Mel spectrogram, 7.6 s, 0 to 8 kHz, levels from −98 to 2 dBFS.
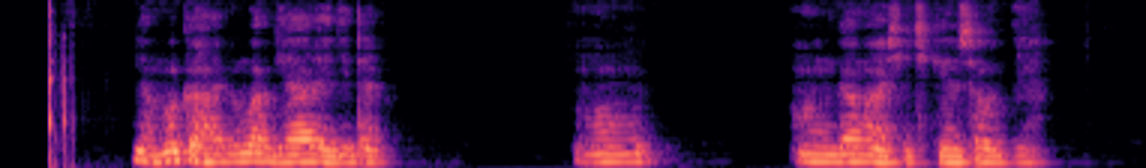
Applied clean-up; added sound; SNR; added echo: neural mask model DeepFilterNet 3.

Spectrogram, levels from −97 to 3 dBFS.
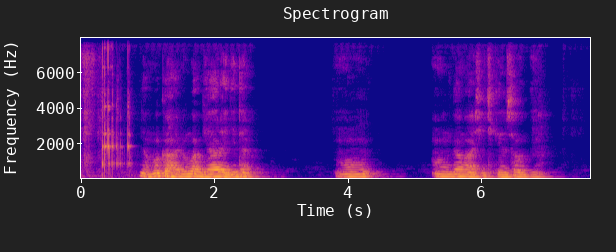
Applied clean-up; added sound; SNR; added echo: none; Chink, clink; 10 dB; reverberation time 0.5 s.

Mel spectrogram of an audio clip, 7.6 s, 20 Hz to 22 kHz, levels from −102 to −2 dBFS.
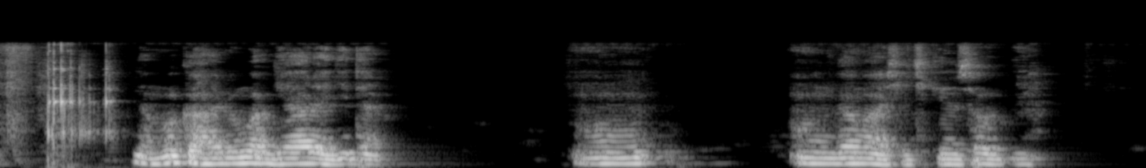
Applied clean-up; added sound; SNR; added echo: classical method WPE with log-MMSE.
